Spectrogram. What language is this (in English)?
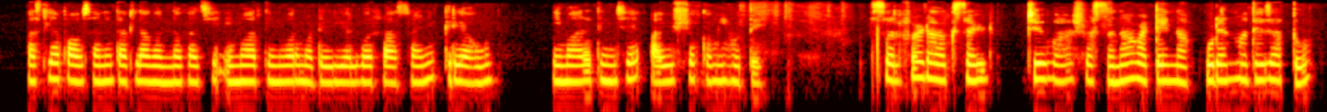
Marathi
